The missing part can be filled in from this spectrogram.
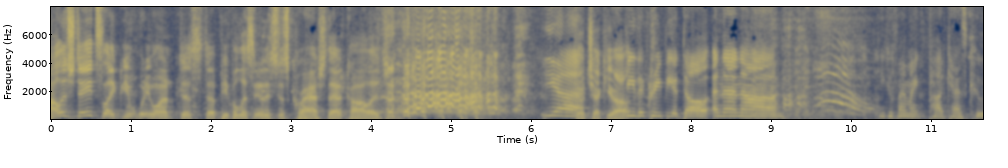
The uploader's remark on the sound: Live from The Improv in Orlando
